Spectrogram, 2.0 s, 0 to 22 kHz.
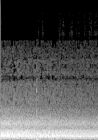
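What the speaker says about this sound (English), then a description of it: "Crowd calling for him to shoot" Steady, dense crowd roar from a football match in the eFootball 2022 video game, a broad continuous stadium wash urging a player to shoot, with a brief low thump near the middle.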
